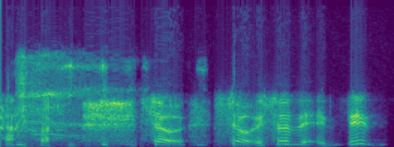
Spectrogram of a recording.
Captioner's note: panel members laughing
